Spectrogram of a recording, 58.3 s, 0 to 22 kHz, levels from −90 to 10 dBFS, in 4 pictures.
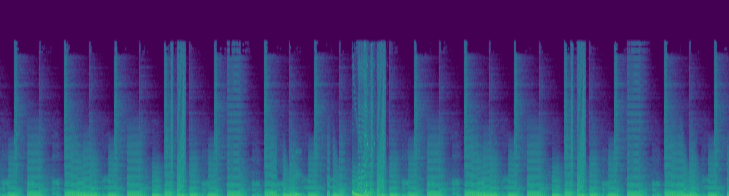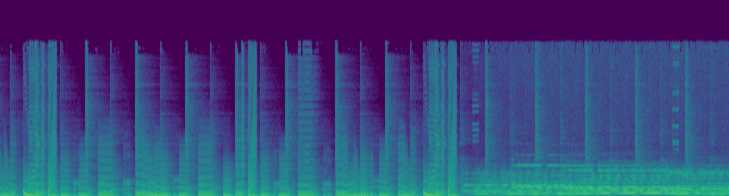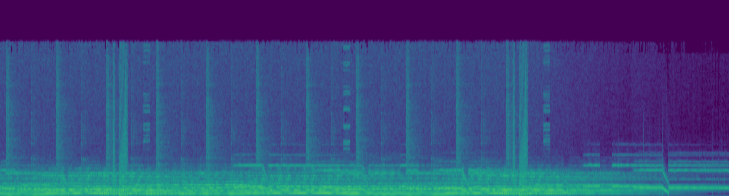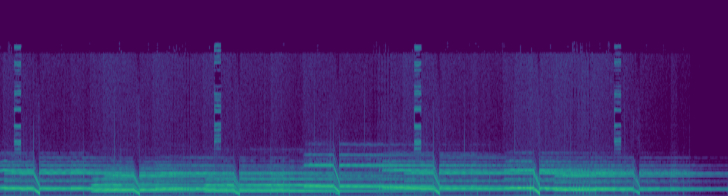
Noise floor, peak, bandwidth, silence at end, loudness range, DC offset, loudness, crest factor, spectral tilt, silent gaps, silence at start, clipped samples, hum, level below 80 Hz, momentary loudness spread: -47 dBFS; -6 dBFS; 17.5 kHz; 0 s; 7 LU; under 0.1%; -24 LUFS; 18 dB; -5 dB/octave; none; 0 s; under 0.1%; none; -42 dBFS; 8 LU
